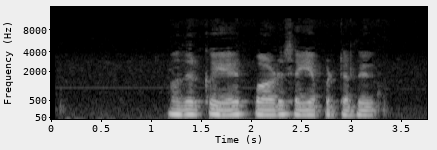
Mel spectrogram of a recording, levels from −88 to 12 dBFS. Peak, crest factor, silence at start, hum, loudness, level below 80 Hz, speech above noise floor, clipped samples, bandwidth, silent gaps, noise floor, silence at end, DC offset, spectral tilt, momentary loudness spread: -8 dBFS; 16 dB; 1.15 s; none; -23 LUFS; -50 dBFS; 41 dB; under 0.1%; 5.2 kHz; none; -62 dBFS; 0.5 s; under 0.1%; -9.5 dB/octave; 8 LU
